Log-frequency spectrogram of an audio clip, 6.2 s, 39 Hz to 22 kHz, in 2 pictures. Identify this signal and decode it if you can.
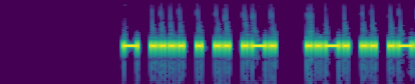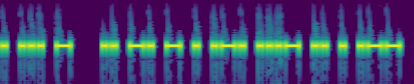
Morse code, heard as a keyed tone, about 34 wpm, 700 Hz. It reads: THEIR FIRST INTERVIEW
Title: Sentences from Top 1600 Words 35wpm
